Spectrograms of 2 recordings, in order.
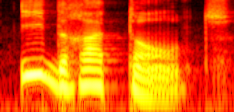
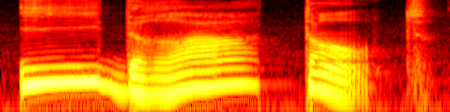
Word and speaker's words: hydratante: Une crème hydratante. So remember, H is not existing, and then this Y is pronounced like I. Hydratante. Okay, don't insist on the final E, and this is nasal.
